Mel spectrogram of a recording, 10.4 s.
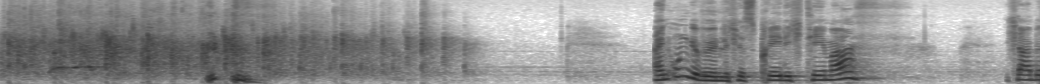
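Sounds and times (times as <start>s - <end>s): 
audience applause: 0.0s - 4.8s
speech: 2.1s - 2.7s, 6.6s - 8.8s, 10.1s - 10.4s.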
